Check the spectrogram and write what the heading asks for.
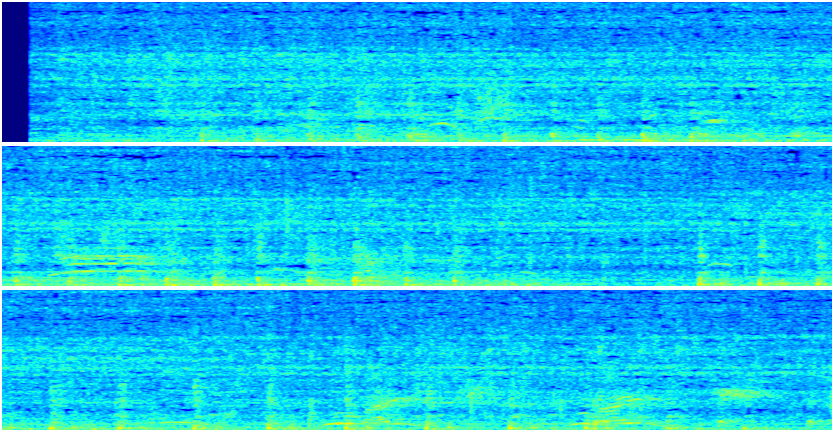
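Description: Steady hissing outdoor background noise, with distant, indistinct voices and a few short pitched calls that come more often in the second half.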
